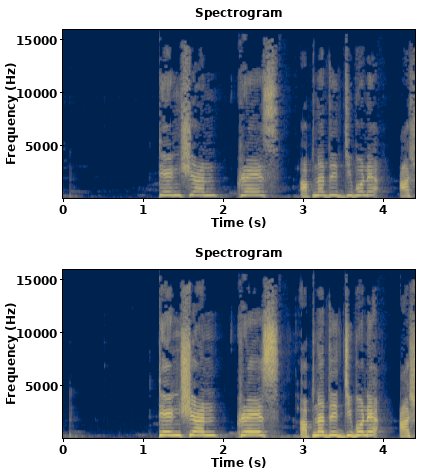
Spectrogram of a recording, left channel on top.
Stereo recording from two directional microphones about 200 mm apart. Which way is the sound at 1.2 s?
15° right (ahead or behind).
